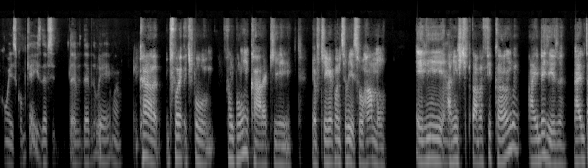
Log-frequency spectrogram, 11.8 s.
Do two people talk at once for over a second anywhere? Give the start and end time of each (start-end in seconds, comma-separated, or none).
none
